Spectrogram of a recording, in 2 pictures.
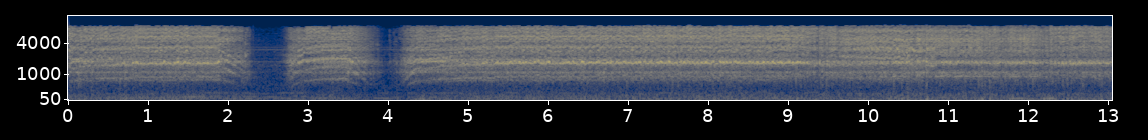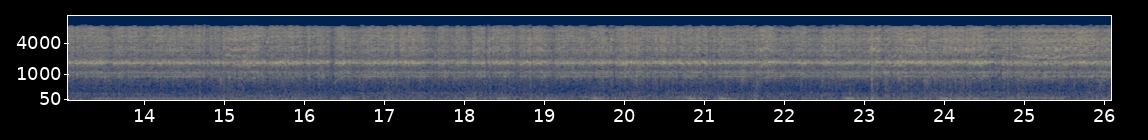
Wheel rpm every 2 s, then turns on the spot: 180, 100, 160, 210, 220, 220, 230, 230, 230, 230, 230, 230, 230.
2-4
